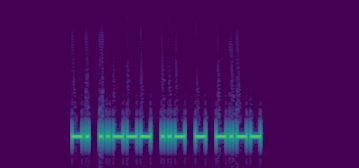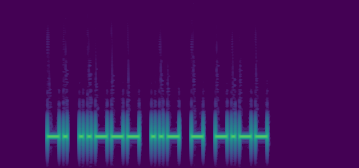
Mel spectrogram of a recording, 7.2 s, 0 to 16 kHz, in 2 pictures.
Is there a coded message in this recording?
Yes: Morse code from 0.7 to 6.3 s, heard as a keyed tone, about 38 wpm, 700 Hz. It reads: N2UTY N2UTY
